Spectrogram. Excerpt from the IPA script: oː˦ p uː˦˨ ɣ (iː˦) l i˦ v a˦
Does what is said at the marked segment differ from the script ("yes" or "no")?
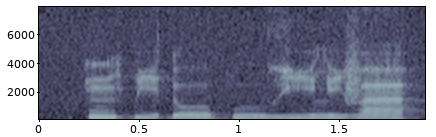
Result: no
